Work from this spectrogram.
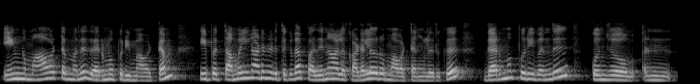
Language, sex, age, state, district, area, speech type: Tamil, female, 30-45, Tamil Nadu, Dharmapuri, rural, spontaneous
